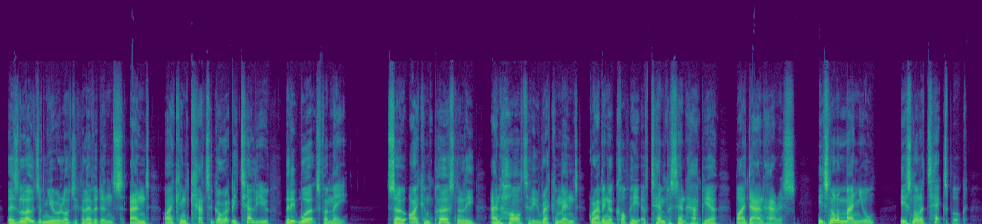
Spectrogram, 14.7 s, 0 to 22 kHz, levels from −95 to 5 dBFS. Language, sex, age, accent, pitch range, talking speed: English, male, 40-59, British, 90-120 Hz, 165 wpm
